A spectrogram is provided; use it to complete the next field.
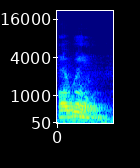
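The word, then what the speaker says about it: ארון: ol of r no and it's pronounced Aron Aron maybe I don't think there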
